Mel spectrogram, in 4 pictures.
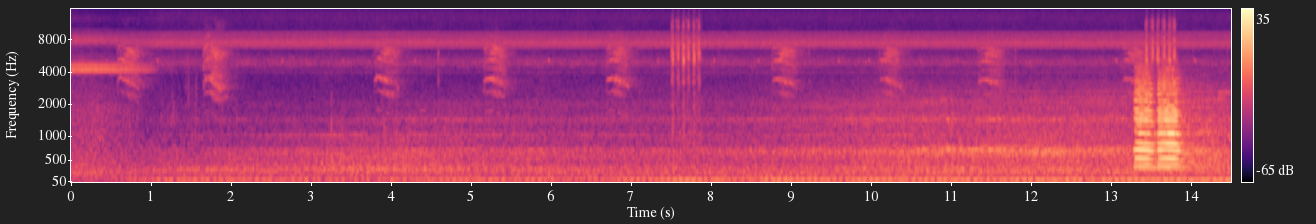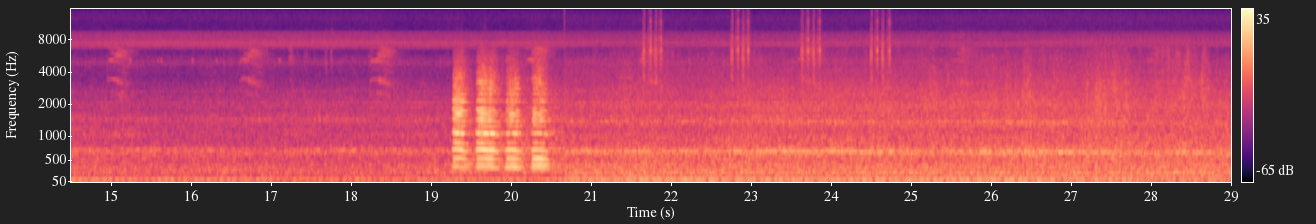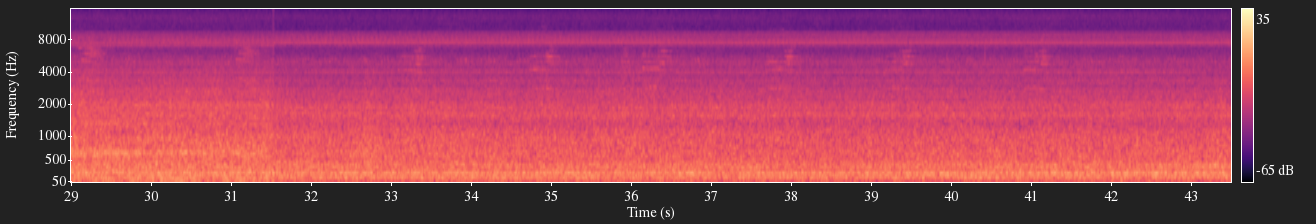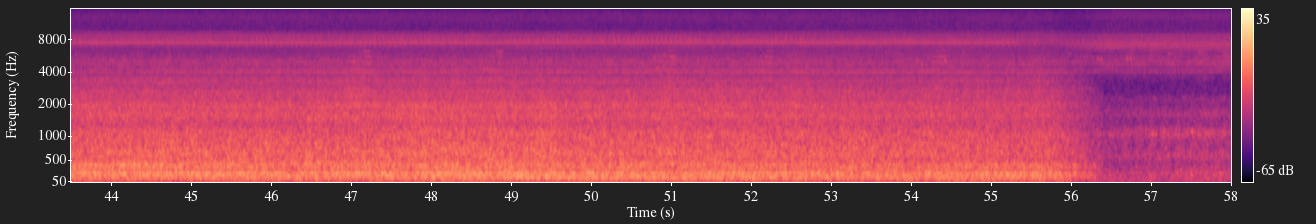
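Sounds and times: train rumbling across trestle: 0:01.3 - 0:58.0
locomotive horn blasts: 0:13.1 - 0:14.7, 0:19.2 - 0:27.8.

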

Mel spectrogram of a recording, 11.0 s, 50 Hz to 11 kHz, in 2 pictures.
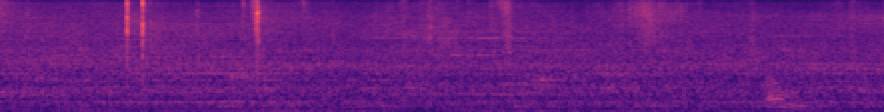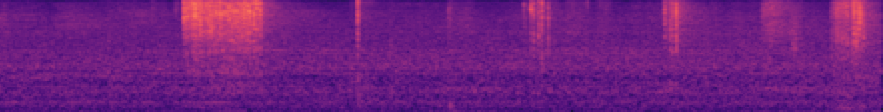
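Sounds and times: clicks and crackles of duct tape: 0:06.6 - 0:07.9, 0:08.8 - 0:10.0.

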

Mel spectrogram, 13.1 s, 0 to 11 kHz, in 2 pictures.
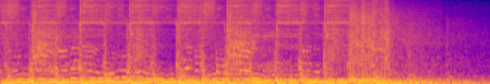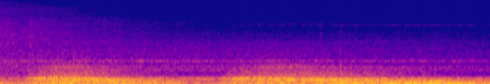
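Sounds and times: deep low rumbling drone: 0:00.0 - 0:13.0.

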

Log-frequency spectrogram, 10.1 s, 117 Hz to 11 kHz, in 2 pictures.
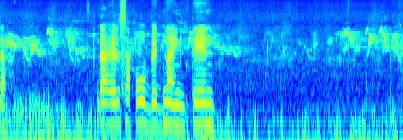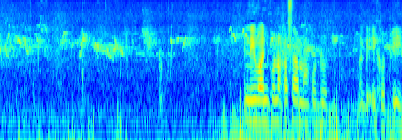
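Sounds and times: small birds chirping: 0:00.0 - 0:10.0
wind rumble on microphone: 0:00.0 - 0:10.0.

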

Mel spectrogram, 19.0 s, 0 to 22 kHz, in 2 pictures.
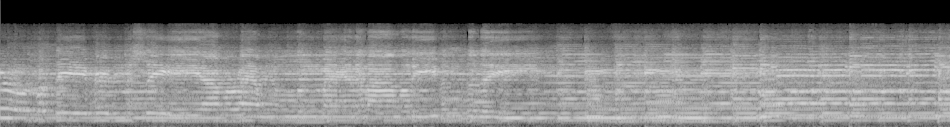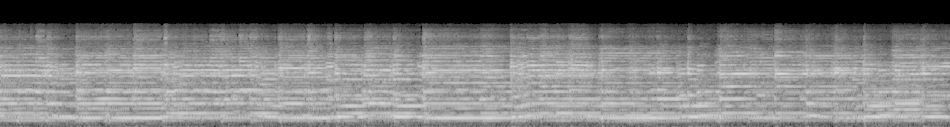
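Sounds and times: plucked guitar lead: 0:00.0 - 0:19.0
strummed rhythm guitar: 0:00.0 - 0:19.0.

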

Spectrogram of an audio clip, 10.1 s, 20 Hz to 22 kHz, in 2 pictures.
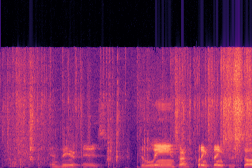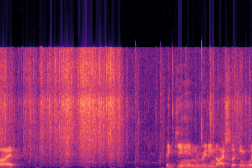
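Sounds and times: background music with steady beat: 0:00.0 - 0:10.0
plastic packaging crinkling: 0:02.8 - 0:10.0.

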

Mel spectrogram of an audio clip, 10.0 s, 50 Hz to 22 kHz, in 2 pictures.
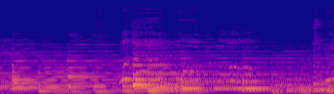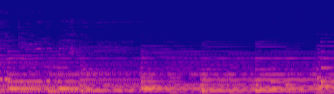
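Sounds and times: man singing: 0:00.0 - 0:00.7, 0:01.8 - 0:07.6
piano chords: 0:00.0 - 0:10.0.

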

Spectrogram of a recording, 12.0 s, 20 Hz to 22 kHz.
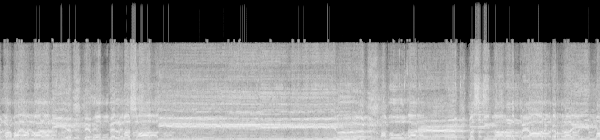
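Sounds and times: man chanting: 0:00.0 - 0:12.0.

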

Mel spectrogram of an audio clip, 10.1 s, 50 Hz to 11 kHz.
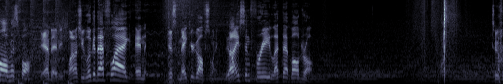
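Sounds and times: golf club swish: 0:08.3 - 0:09.3
golf club striking ball: 0:08.7 - 0:09.2.

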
